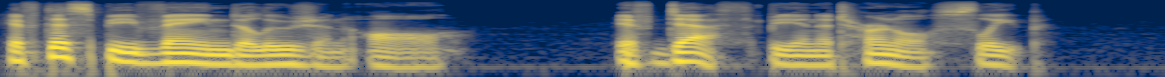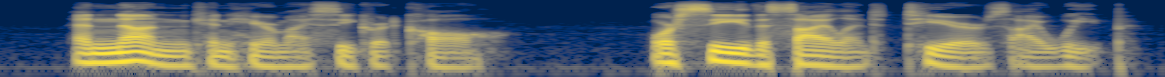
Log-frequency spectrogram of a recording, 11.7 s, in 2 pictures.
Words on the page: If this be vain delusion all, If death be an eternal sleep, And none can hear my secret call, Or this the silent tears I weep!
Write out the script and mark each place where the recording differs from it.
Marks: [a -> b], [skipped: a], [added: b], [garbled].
If this be vain delusion all, If death be an eternal sleep, And none can hear my secret call, Or [this -> see] the silent tears I weep!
